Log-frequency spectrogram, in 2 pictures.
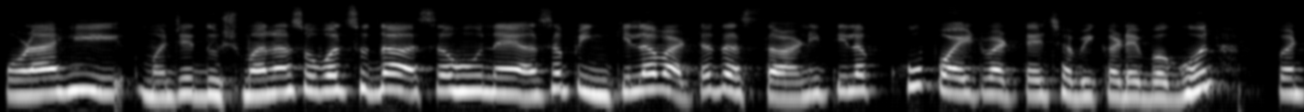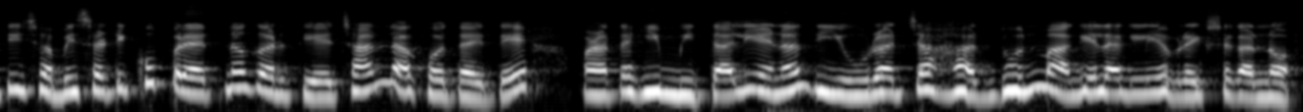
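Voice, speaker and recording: A woman's voice: a little high, fairly quick, hardly any pauses, a little mellow. A woman retelling a TV serial episode for viewers, speaking to them directly and switching between narration and the characters' lines.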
